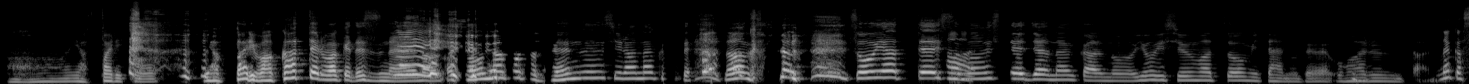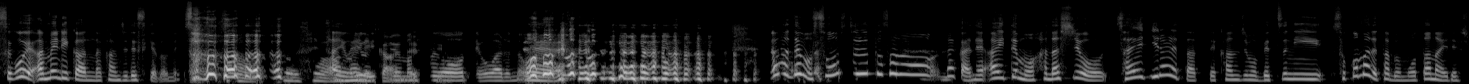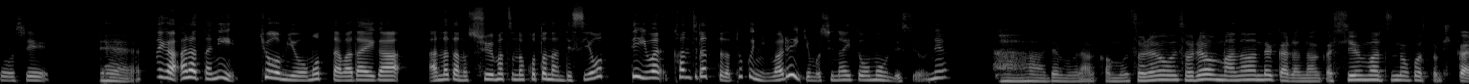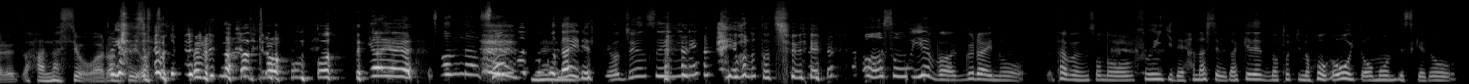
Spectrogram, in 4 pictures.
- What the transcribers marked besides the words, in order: laugh; laugh; laughing while speaking: "なんか"; laughing while speaking: "そう"; laugh; laughing while speaking: "違う、違いますって。違"; laughing while speaking: "話終わらせようとしてるなと思って"; laughing while speaking: "会話の途中で"; laugh
- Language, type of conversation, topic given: Japanese, podcast, 相手が話したくなる質問とはどんなものですか？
